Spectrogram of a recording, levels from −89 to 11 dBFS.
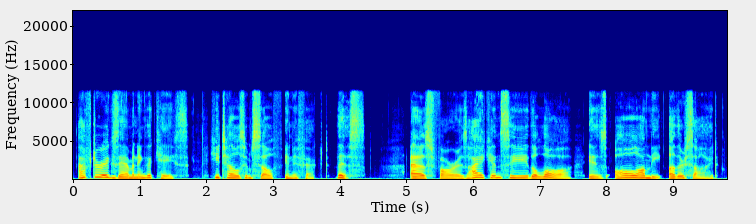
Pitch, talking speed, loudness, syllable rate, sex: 215 Hz, 145 wpm, -18 LUFS, 3.8 syllables/s, female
